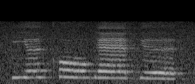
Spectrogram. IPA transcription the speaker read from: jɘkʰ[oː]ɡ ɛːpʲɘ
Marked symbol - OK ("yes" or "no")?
yes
